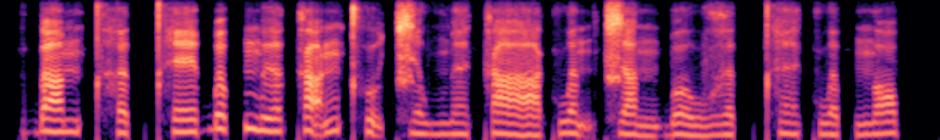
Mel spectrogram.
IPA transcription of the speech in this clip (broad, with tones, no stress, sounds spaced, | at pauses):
ɗ a˧ m t̪ʰ ə˨˩ t̚ t̪ʰ e˨˦ ɓ ə˦˥ p̚ m ɨ˨˦ ə̯ k a̰˧˥ ŋ t̪ʰ ṵ˧˨ t͡ɕ ə̤˨˩ w m ɛ̤˨˩ k aː˧˩ k w ə̰˧˨ n t͡ɕ a˧˩ n ɓ o˧˩ w ɣ ə˨˩ t̚ t̪ʰ ɛ̤˨˩ k w ə˨˩ p̚ n ɔ˦˥ p̚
